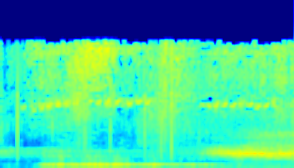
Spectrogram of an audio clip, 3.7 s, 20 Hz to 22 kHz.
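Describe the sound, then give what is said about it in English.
An eerie wash of overlapping tonal whistles and squeals from 17 layered tracks of dolphin sounds, used as a sound effect for telepathic conversation; sustained and steady with faint clicks, forming a dense, otherworldly texture with no voices. “They had 17 tracks of dolphin sounds that they put layered on top of each other oh, into wow.”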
